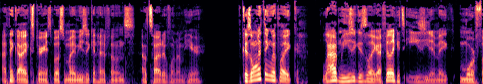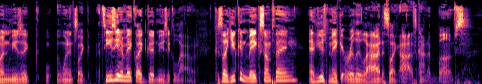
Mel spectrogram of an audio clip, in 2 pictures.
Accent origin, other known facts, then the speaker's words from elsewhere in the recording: New York, United States; I've lived in New York my whole life, because I'm from New York. Little background information, but I'm from Long Island.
